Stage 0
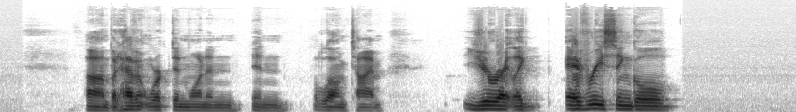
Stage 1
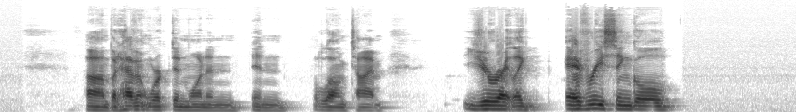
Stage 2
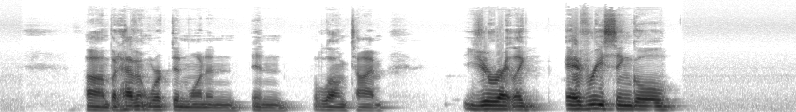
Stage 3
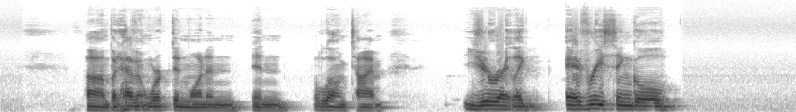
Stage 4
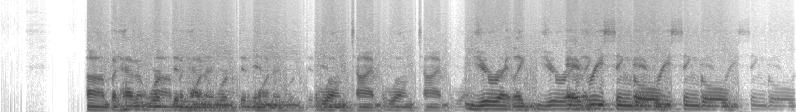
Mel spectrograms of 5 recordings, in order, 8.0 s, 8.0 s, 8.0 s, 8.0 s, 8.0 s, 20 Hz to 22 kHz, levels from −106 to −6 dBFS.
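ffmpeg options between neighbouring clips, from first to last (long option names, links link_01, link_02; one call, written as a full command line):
ffmpeg -i in.wav -af "bandreject=frequency=60:width_type=h:width=6,bandreject=frequency=120:width_type=h:width=6,bandreject=frequency=180:width_type=h:width=6,bandreject=frequency=240:width_type=h:width=6,bandreject=frequency=300:width_type=h:width=6,bandreject=frequency=360:width_type=h:width=6,volume=-7dB" out.wav
ffmpeg -i in.wav -filter_complex "[0:a]equalizer=frequency=125:width_type=o:width=1:gain=6,equalizer=frequency=250:width_type=o:width=1:gain=7,equalizer=frequency=500:width_type=o:width=1:gain=3,equalizer=frequency=4000:width_type=o:width=1:gain=-12,equalizer=frequency=8000:width_type=o:width=1:gain=10,acrossover=split=230|680|1900[link_01][link_02][link_03][link_04];[link_01]asoftclip=type=tanh:threshold=-27dB[link_05];[link_05][link_02][link_03][link_04]amix=inputs=4:normalize=0" out.wav
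ffmpeg -i in.wav -filter_complex "[0:a]acrossover=split=420|2500[link_01][link_02][link_03];[link_01]acompressor=threshold=-31dB:ratio=4[link_04];[link_02]acompressor=threshold=-33dB:ratio=4[link_05];[link_03]acompressor=threshold=-45dB:ratio=4[link_06];[link_04][link_05][link_06]amix=inputs=3:normalize=0" out.wav
ffmpeg -i in.wav -filter_complex "[0:a]acrusher=bits=8:dc=4:mix=0:aa=0.000001,asplit=2[link_01][link_02];[link_02]aecho=0:1:672|1344|2016:0.562|0.118|0.0248[link_03];[link_01][link_03]amix=inputs=2:normalize=0,volume=-4.5dB" out.wav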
